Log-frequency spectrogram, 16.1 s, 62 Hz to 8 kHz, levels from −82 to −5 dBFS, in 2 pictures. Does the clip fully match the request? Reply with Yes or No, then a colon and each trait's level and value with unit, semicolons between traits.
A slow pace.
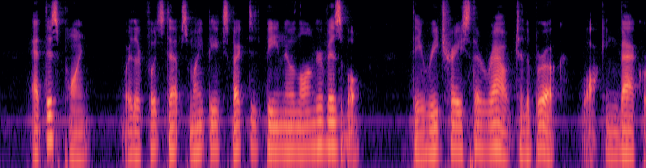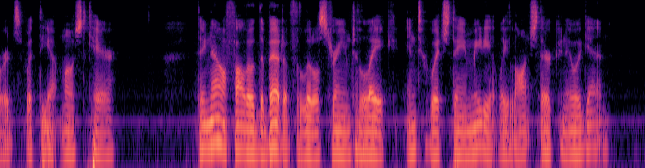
No: average, 175 wpm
